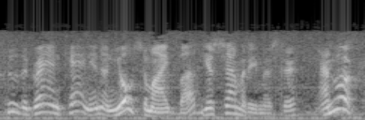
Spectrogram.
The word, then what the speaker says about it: Yosemite: these western names right it isn't Yosemite it's Yosemite oh yeah and what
